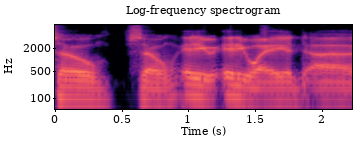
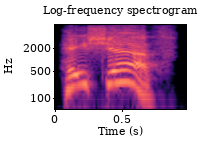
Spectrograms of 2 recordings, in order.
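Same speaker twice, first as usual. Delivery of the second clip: calling the chef; 13 semitones higher, 6 dB louder than usual. Retold or imitated. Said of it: "and he says".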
